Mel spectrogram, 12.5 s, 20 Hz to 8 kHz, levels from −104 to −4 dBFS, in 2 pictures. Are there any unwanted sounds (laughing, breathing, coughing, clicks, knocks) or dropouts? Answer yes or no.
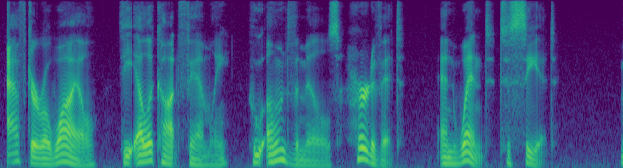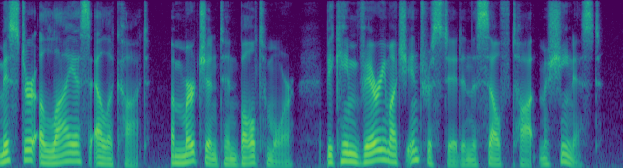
no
